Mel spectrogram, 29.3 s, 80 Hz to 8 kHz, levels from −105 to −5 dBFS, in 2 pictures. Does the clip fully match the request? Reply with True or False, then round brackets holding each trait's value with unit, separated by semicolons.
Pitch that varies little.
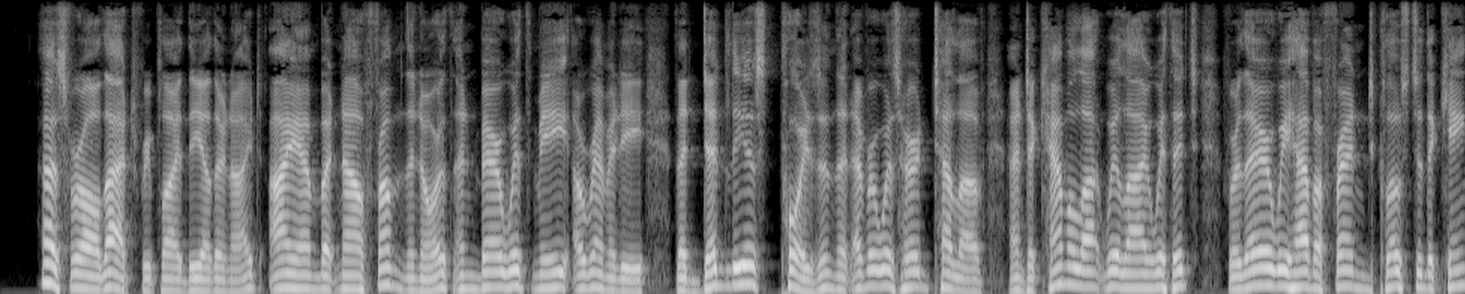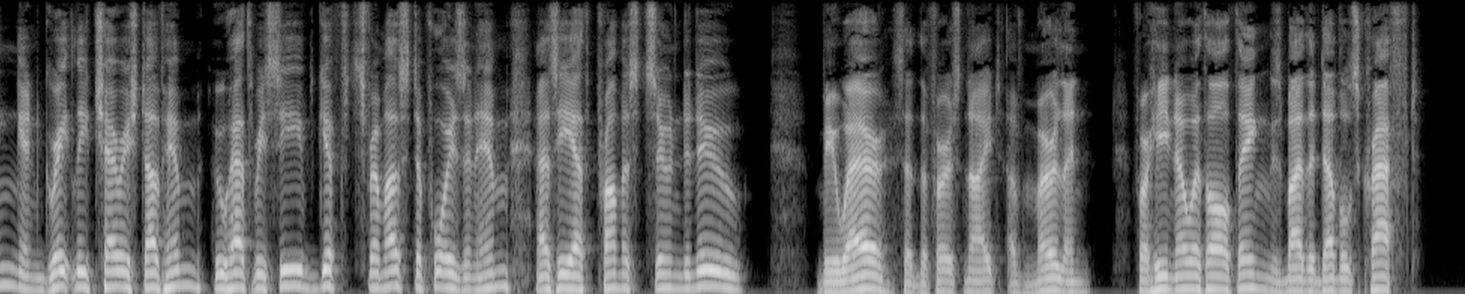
False (3.8 semitones)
